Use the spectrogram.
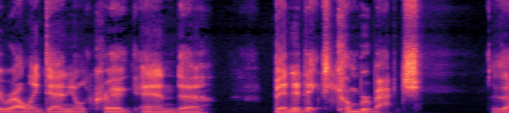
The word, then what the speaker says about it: Cumberbatch: Rowling, Daniel Craig, and Benedict Cumberbatch.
